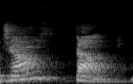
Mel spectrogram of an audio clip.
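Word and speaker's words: Samstag: के बाद आता है, इसलिए एस के बाद जब आ आया है तो ये जा हो जाता है, क्योंकि ए को हम लोग आ प्रोनाउंस करते हैं, तो ये हो गया जा, तो जाम्स टाग, ध्यान रहे, जाम्स टाग, ठीक है।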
